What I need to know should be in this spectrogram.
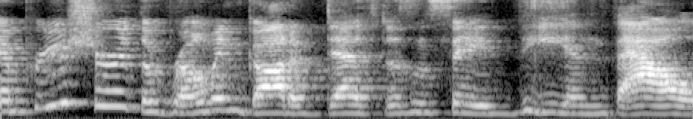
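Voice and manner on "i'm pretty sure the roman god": ordinary delivery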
